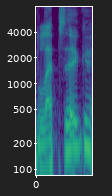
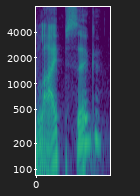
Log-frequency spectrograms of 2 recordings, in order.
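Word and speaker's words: Leipzig: I saying that right I'm saying leig and I should be saying lip Zig I pronounce a lot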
